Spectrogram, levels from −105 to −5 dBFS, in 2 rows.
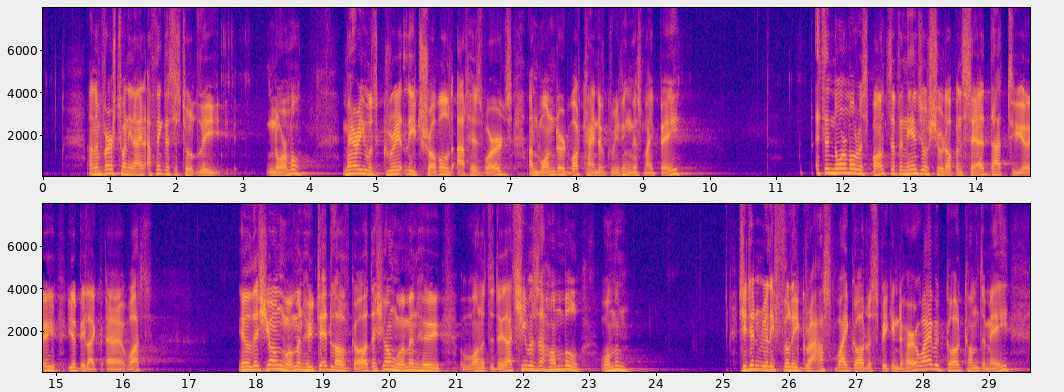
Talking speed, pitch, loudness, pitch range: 170 wpm, 160 Hz, -24 LUFS, 130-185 Hz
